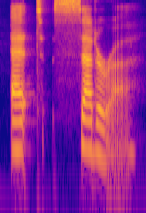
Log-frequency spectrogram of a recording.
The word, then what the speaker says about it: etc.: correct pronunciation etc. Four syllables with the stress on the second. It begins with et, not ec.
